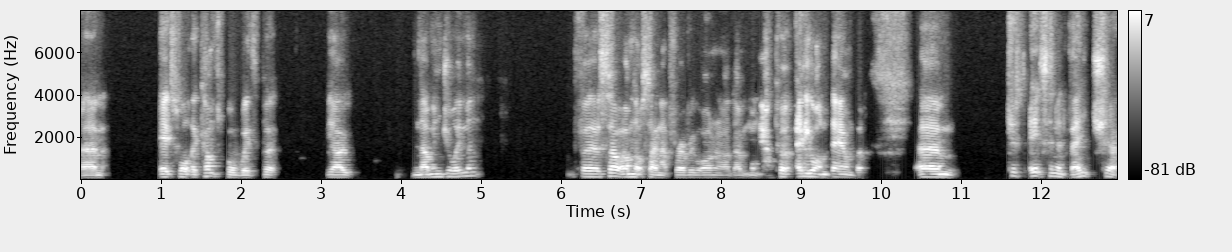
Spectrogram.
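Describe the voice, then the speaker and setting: In a British accent, a man speaks at a moderate pace with a medium pitch and ordinary pitch variation. His dark, mellow tone is broken by long, frequent pauses. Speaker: long-distance truck driver and outdoor instructor. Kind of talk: casual interview chat. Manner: halting, with frequent repetitions.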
